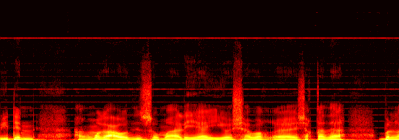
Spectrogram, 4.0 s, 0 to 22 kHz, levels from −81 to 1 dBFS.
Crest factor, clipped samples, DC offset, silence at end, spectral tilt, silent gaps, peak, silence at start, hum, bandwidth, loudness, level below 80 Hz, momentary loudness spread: 18 dB; under 0.1%; under 0.1%; 0 s; -8.5 dB/octave; none; -2 dBFS; 0 s; none; 17 kHz; -19 LUFS; -32 dBFS; 11 LU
